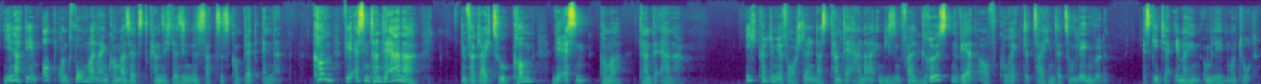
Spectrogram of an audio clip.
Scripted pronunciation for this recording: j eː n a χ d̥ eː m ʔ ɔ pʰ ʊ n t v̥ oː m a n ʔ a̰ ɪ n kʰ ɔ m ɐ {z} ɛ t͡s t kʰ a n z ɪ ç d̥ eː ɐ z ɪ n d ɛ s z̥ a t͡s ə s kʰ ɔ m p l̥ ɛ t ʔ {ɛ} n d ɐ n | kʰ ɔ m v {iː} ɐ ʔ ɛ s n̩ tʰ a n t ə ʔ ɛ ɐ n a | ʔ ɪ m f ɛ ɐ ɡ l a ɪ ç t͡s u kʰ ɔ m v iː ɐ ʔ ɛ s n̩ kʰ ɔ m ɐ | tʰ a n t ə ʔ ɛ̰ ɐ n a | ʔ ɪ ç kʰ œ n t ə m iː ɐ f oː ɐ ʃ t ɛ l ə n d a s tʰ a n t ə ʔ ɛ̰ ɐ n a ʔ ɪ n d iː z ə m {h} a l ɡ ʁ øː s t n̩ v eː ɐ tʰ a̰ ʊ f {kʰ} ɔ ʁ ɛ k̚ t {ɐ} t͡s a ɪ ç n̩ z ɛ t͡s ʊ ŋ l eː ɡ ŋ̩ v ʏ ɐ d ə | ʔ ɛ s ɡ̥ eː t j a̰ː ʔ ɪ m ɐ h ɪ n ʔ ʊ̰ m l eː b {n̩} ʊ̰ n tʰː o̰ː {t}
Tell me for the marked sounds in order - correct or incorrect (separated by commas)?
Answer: correct, correct, correct, incorrect, correct, incorrect, incorrect, correct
